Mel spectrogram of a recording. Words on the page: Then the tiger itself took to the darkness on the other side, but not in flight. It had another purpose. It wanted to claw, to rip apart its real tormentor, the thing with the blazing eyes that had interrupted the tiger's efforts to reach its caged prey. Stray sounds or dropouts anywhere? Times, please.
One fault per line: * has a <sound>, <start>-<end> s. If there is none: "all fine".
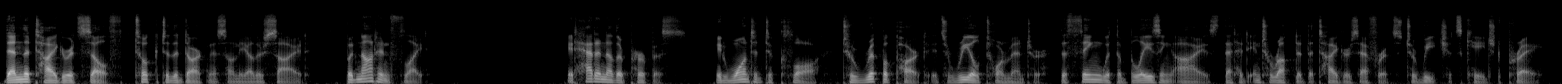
all fine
